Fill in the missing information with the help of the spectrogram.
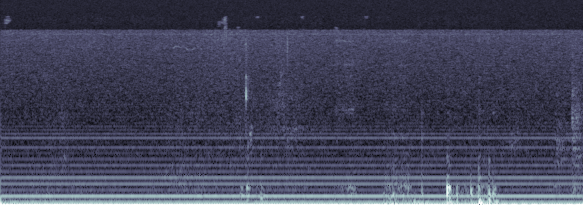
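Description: Steady low electrical hum from the room's microphone and sound system, with a few faint small knocks.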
